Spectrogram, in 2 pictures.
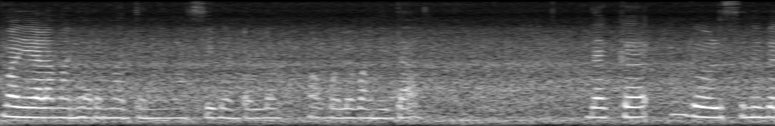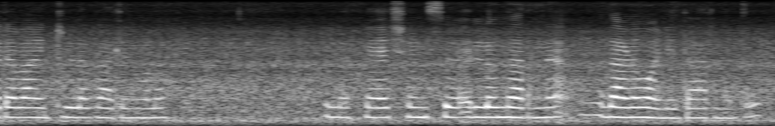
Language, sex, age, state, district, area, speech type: Malayalam, female, 18-30, Kerala, Kozhikode, rural, spontaneous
